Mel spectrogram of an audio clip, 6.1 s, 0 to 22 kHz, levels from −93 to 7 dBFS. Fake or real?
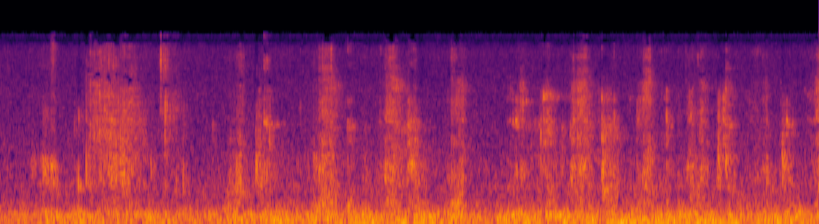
real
